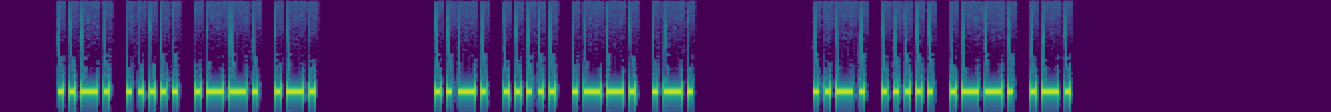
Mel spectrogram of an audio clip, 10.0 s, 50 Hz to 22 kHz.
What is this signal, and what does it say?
Morse code, heard as a keyed tone, about 28 wpm, 700 Hz. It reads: F5PR F5PR F5PR
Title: DXCC-100 Call Signs - 4 Characters - Repeated 3x - 28wpm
